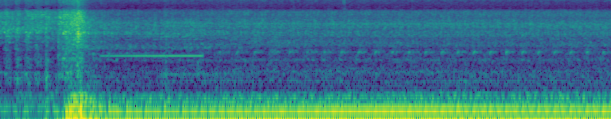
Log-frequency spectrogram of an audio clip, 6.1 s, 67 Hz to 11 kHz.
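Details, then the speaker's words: 7.3 truck with 153,000 miles and straight-pipe exhaust, A/C off, started after a quick wait-to-start light: short crank catches at once into a steady, even, deep-rumbling idle with no knocks or misses; normal start and idle. "runs great, a little bit quieter, as you can tell, but this truck's straight pipe, so it's kind of weird."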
